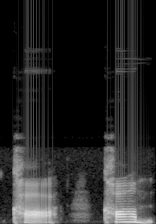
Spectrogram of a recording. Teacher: the vowel is ah so open the jaw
